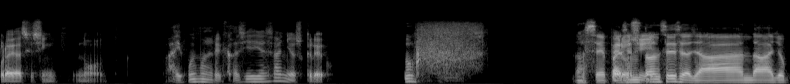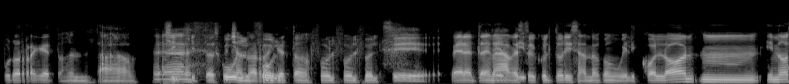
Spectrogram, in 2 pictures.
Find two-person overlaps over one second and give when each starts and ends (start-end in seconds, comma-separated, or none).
9.4-10.8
